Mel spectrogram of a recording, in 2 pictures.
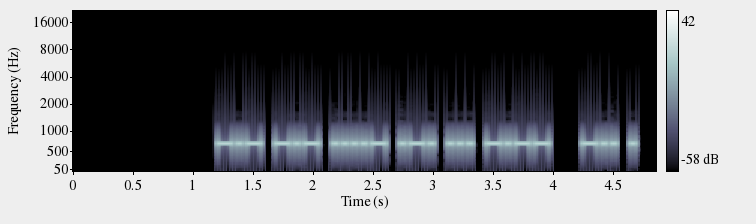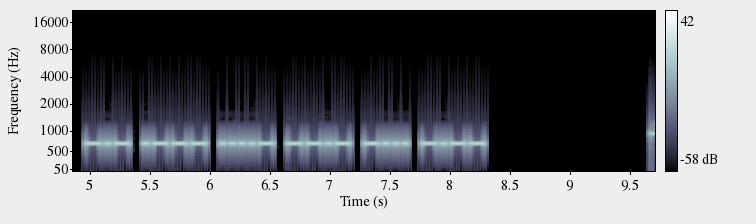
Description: Morse code, heard as a keyed tone, about 30 wpm, 700 Hz. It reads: KK4RSY DE KJ4QBY
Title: USA Callsign DE Callsign - 6 Characters - 30wpm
